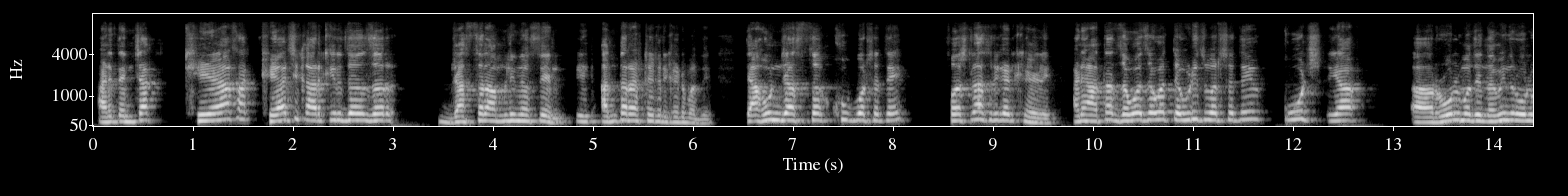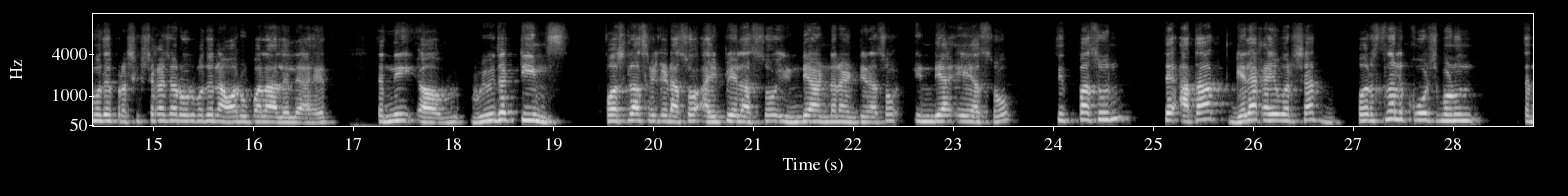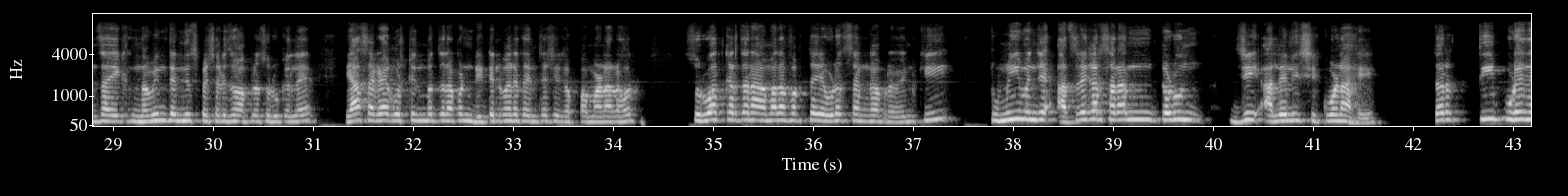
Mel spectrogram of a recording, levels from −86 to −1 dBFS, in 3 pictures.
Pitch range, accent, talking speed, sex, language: 180-225 Hz, native, 105 wpm, male, Marathi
